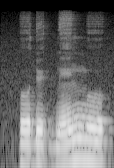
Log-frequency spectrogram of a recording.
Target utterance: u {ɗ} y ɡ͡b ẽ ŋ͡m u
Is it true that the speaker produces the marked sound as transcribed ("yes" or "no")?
yes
